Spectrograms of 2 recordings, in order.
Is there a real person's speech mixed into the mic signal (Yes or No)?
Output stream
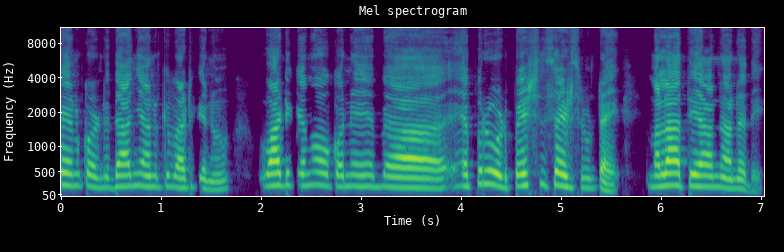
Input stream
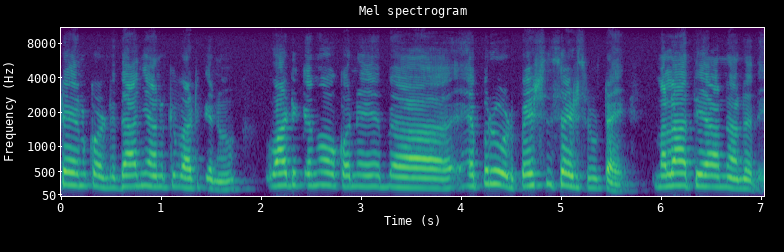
No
